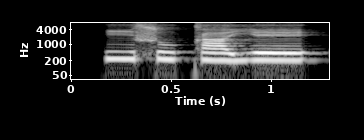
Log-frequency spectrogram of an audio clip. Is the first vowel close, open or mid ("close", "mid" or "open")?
close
